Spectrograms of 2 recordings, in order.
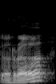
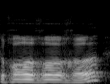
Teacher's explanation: It's supposed to be a little rolly like r, or guttural like r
